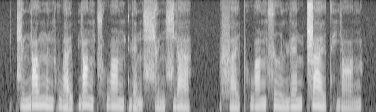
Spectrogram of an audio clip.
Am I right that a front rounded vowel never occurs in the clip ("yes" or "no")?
no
